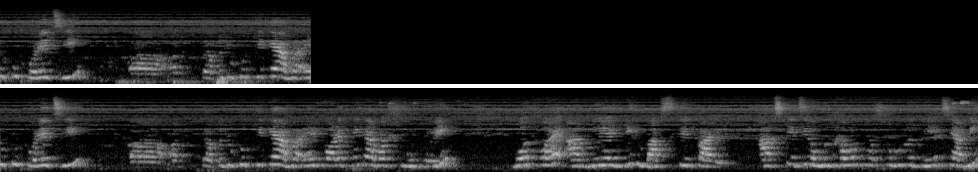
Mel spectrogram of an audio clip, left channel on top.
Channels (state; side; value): drops out; left; at 3.2 s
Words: করেছি ততটুকু থেকে আবার এরপরের থেকে আবার শুরু করি। বোধ হয় আর 2-1 দিন বাঁচতে পারে। আজকে যে অনুধাবন প্রশ্নগুলো দিয়েছি আমি,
